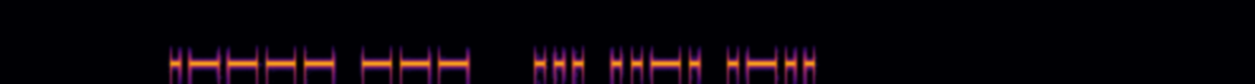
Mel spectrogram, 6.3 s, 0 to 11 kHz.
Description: Morse code, heard as a keyed tone, about 25 wpm, 700 Hz. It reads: 1O SFL
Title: Winter Field Day Exchanges 25wpm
